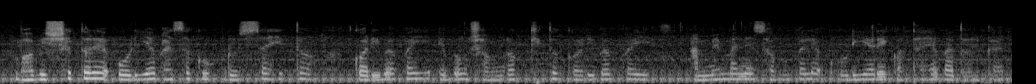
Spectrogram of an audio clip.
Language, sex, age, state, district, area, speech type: Odia, female, 18-30, Odisha, Malkangiri, urban, spontaneous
